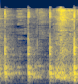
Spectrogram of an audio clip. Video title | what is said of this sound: Hướng dẫn Phân biệt càng (kiếm) Nhôm , thép, carbon cùng Xe Đạp Hải Phòng .com | gõ vào nghe nó đanh hơn, nghe nó đanh hơn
